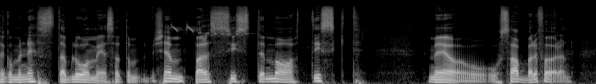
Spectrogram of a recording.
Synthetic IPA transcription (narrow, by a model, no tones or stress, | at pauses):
ɛnkʰɔmːəɳɛst̪abloːmeːsɔat̪̚d̪ɔmɕɛmpaɾsʏst̪ɛmɑːt̪ɪskt̪ | mɛɔ̰ɔsabːad̪əfœ̰ːɖɛ̰n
